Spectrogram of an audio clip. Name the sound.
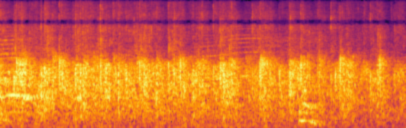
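congregation applauding in church service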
